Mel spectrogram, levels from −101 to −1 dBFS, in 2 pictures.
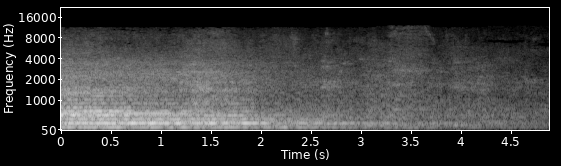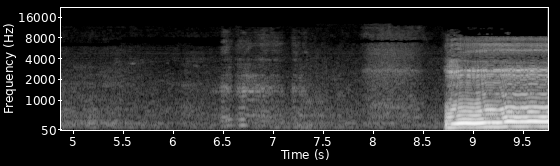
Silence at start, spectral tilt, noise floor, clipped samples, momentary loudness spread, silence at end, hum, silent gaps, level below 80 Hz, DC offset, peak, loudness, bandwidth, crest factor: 0 s; -8 dB/octave; -60 dBFS; under 0.1%; 27 LU; 0 s; none; none; -58 dBFS; under 0.1%; -4 dBFS; -17 LUFS; 8.4 kHz; 18 dB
